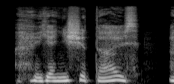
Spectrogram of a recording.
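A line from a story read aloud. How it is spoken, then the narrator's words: Laughing reply. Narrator (Russian): рассмеялась я в ответ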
